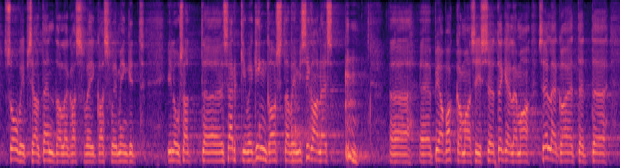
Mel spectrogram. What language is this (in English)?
Estonian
